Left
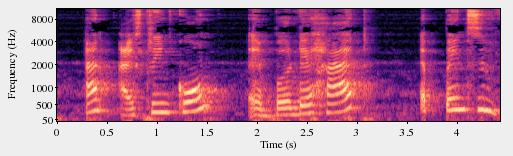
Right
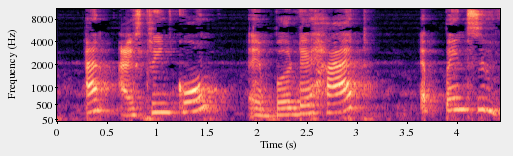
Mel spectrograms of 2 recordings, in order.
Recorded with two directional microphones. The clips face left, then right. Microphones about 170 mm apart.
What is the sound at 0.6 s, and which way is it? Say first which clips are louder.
A woman's voice: left 2 dB; 30° left (ahead or behind).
